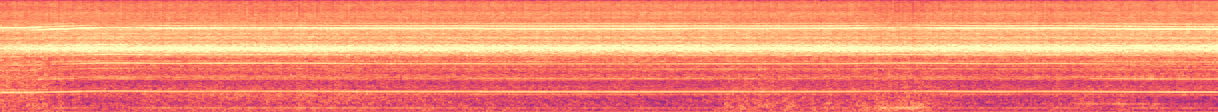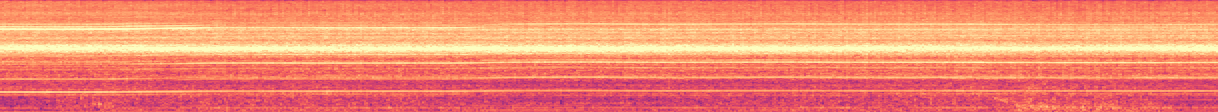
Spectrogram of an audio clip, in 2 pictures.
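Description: Small electric motors whine steadily at a high pitch, close by.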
